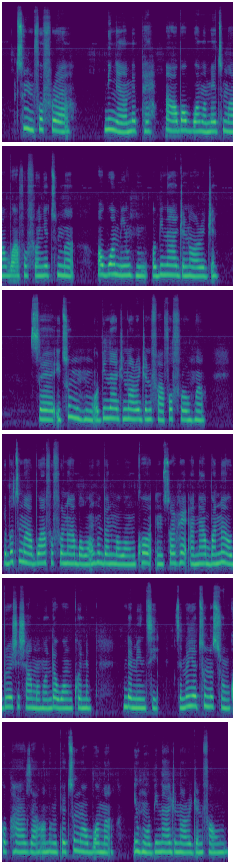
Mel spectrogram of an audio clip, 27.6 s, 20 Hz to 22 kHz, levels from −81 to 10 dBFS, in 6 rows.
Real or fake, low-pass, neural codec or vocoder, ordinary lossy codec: real; 19.8 kHz; none; none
